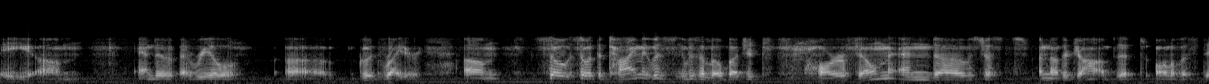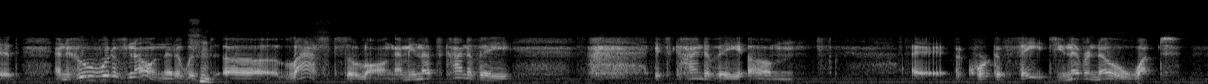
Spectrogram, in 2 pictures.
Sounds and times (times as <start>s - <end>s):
Radio: 0.0s - 17.3s, 18.0s - 20.5s, 21.1s - 24.0s.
